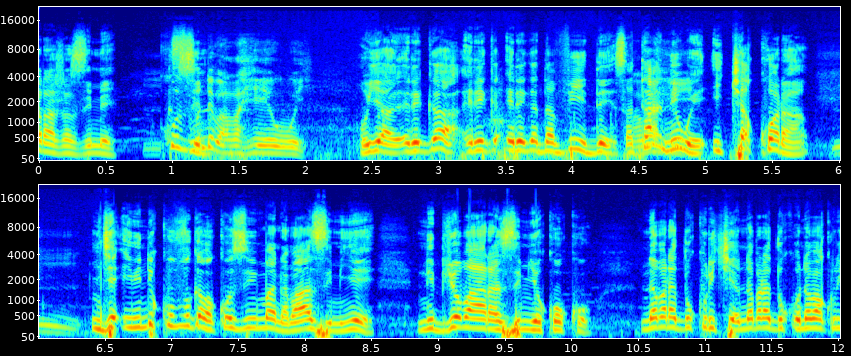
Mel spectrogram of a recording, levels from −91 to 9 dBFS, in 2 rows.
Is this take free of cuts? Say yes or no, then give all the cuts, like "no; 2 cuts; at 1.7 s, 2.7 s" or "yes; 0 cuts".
no; 1 cut; at 1.0 s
